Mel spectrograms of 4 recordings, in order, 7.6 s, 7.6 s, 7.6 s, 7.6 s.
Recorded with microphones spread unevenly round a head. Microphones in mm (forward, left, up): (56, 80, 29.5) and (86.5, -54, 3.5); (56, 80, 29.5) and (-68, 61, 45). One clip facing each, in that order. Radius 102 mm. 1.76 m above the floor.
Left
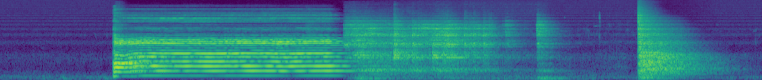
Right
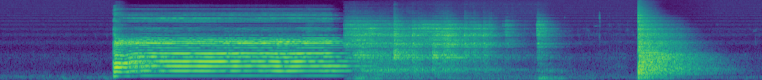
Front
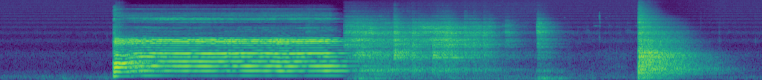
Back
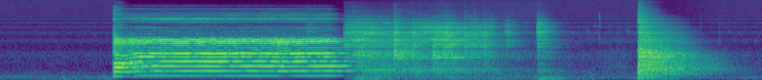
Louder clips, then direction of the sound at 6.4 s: Right 3 dB, front 1 dB; 85° right.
